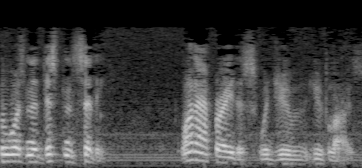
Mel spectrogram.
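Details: Adult male examiner speaking; normal fluent speech.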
